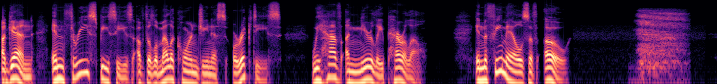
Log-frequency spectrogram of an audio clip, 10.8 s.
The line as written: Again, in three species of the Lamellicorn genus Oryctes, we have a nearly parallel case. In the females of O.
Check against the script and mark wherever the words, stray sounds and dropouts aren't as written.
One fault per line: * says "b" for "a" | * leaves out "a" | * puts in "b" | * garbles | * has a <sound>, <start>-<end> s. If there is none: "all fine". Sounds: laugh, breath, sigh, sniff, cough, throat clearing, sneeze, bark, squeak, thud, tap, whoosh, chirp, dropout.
* leaves out "case"
* has a sniff, 9.4-10.4 s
